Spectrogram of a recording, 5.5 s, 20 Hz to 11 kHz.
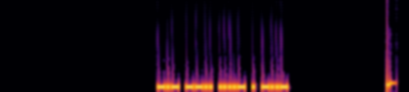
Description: Morse code, heard as a keyed tone, about 37 wpm, 700 Hz. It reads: KZ4EX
